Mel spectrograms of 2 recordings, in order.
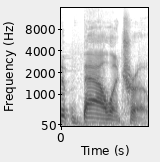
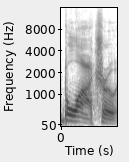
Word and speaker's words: Balatro: Flippin' Balatro, or Balatro if you want to say it wrong.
